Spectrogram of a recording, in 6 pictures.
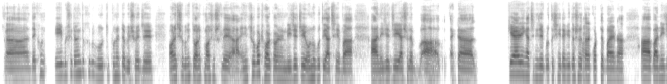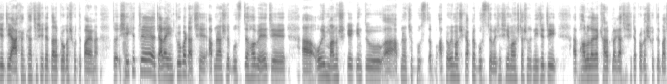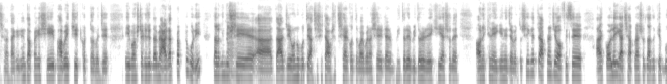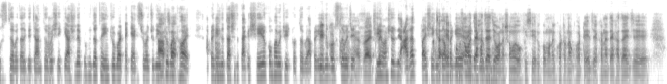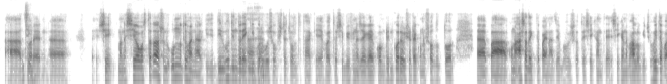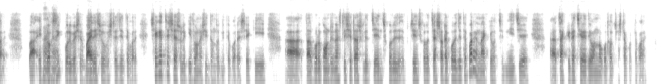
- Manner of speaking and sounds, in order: in English: "introvert"; in English: "introvert"; "আঘাতপ্রাপ্ত" said as "আগাতপ্রাপ্ত"; tapping; other background noise; in English: "introvert"; in English: "extrovert"; in English: "introvert"; in English: "continuously"
- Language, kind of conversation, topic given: Bengali, podcast, অফিসে বিষাক্ত আচরণের মুখে পড়লে আপনি কীভাবে পরিস্থিতি সামলান?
